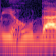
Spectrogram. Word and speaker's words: یہودا: نے اس کا نام یہودا یا یہوذا، یہ ایک ہی لفظ کے دو مختلف تلفظ ہیں، یہودا بھی اس کو کہتے ہیں، یہوذا بھی کہتے ہیں چوتھا یا تیسرے نمبر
